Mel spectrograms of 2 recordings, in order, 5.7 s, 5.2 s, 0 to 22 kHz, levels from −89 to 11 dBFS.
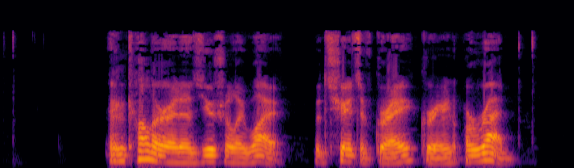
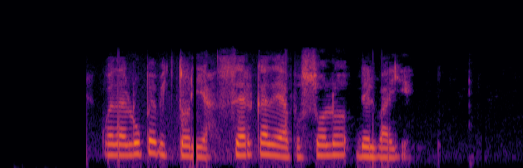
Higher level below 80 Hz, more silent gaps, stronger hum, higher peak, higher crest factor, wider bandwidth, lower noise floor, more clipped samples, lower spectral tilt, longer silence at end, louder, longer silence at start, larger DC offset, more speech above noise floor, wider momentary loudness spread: first, -50 dBFS vs -68 dBFS; neither; neither; first, -2 dBFS vs -12 dBFS; about the same, 16 dB vs 20 dB; first, 11.5 kHz vs 7.8 kHz; first, -83 dBFS vs -71 dBFS; neither; about the same, -5.5 dB/octave vs -5 dB/octave; second, 0.65 s vs 1.15 s; first, -17 LUFS vs -29 LUFS; about the same, 1.1 s vs 1.05 s; neither; first, 66 dB vs 43 dB; first, 11 LU vs 7 LU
